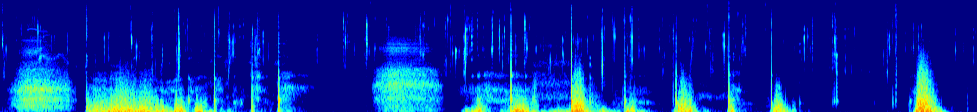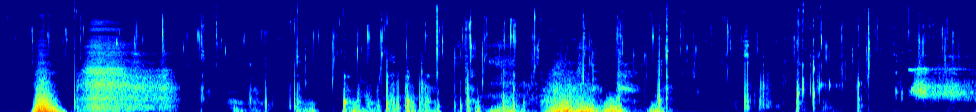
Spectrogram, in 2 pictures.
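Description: Wet mouth noises of a moving tongue: tongue clicks, smacks and squelchy licking sounds in an irregular stream, mixed with soft, breathy exhales, the tongue tip almost touching an ear without contact. No speech.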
